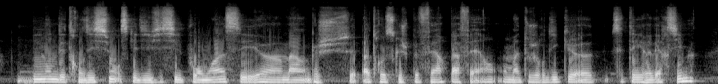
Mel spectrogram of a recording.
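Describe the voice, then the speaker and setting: Speaking at a fairly quick pace with hardly any pauses, a man with a fairly low pitch keeps a fairly even intonation over music in the background. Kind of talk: testimony. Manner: halting, many hesitations and repetitions.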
